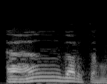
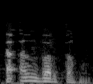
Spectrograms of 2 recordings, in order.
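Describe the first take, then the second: First: The second glottal stop is softened, not fully closed. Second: Both glottal stops are fully pronounced, back to back. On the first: "يسهل الهمزة الثانية" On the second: "تبقي هذا الأمر على حاله ... ينطقون الهمزتين هكذا"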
